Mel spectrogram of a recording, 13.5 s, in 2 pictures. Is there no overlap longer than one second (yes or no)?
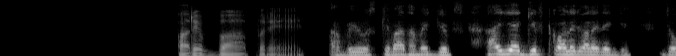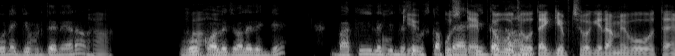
no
